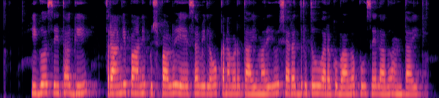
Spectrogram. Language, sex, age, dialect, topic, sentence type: Telugu, female, 18-24, Telangana, agriculture, statement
